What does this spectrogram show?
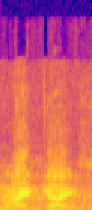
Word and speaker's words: Rheingeist: All right, so Rheingeist or Rhine? Rheingeist. Yeah, Rheingeist. That's a correct pronunciation.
